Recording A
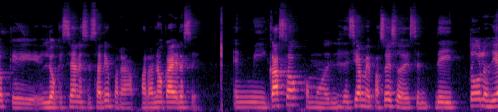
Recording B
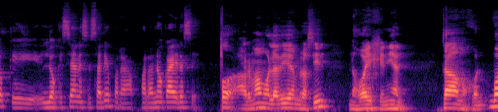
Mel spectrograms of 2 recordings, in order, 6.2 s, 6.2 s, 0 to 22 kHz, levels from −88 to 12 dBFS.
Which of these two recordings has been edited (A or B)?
B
